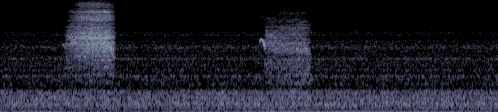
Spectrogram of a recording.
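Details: Two loud, broad hissing screeches from wild barn owl chicks begging at a feeding by their mother, the second a little softer, with steady rumbling beneath.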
